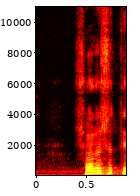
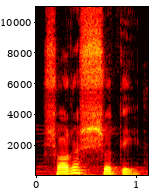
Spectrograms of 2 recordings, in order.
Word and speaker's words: সরস্বতী: যেটা মনে রাখতে পারো সরস্বতী বানান করতে গিয়ে দেখো আমরা প্রথম স এর উপর কিন্তু চাপ প্রয়োগ করি না পরের স এর উপর চাপ প্রয়োগ করি সরস্বতী তো বানানটা এ কারণে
